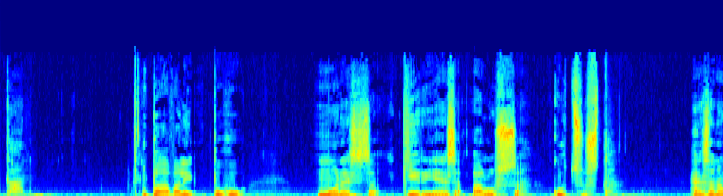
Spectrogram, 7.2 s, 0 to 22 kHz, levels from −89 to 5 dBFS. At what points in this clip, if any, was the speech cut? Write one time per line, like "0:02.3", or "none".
none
